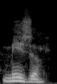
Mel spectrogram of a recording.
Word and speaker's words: Misr: Yeah, Mizr. Usually, if you spell it English, it's usually M-I-S-R.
